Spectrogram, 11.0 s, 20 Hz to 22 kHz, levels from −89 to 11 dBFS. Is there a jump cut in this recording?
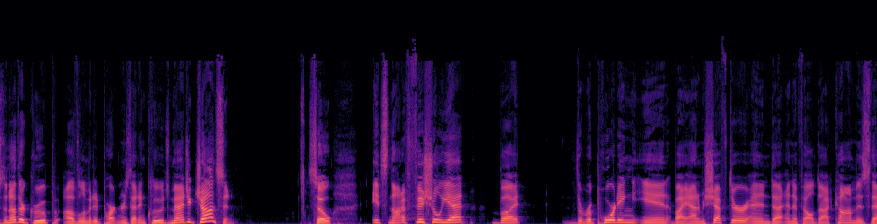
no; 0 cuts

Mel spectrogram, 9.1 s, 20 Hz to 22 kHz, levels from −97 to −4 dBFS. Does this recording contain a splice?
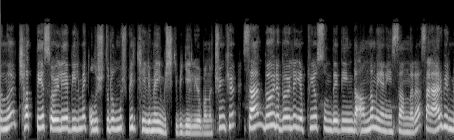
yes; 2 cuts; at 1.7 s, 4.8 s

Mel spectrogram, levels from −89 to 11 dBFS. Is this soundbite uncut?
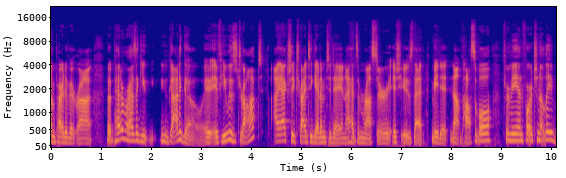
no; 2 cuts; at 4.3 s, 7.5 s

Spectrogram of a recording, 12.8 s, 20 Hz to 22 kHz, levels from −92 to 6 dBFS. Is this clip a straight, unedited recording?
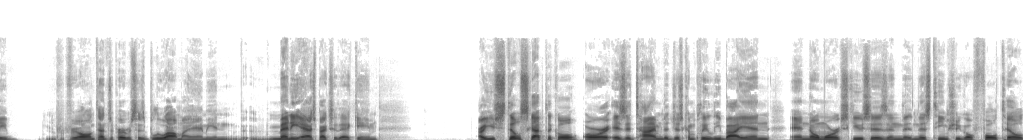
yes; 0 cuts

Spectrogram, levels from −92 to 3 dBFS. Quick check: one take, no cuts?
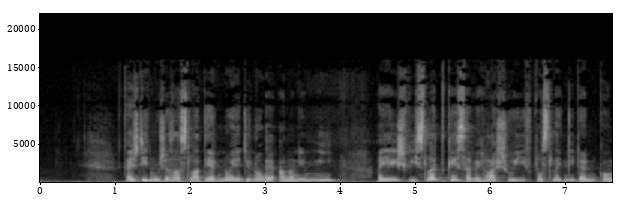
no; 2 cuts; at 1.5 s, 3.0 s

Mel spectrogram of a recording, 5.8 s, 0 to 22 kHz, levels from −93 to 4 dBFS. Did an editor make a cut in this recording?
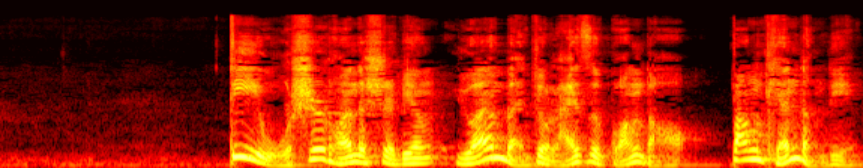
yes; 1 cut; at 4.9 s

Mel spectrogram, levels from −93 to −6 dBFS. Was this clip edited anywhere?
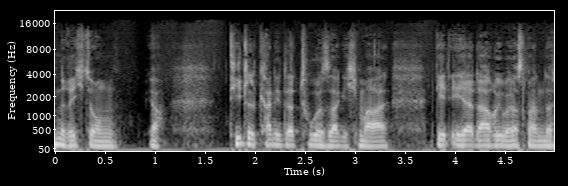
no; 0 cuts

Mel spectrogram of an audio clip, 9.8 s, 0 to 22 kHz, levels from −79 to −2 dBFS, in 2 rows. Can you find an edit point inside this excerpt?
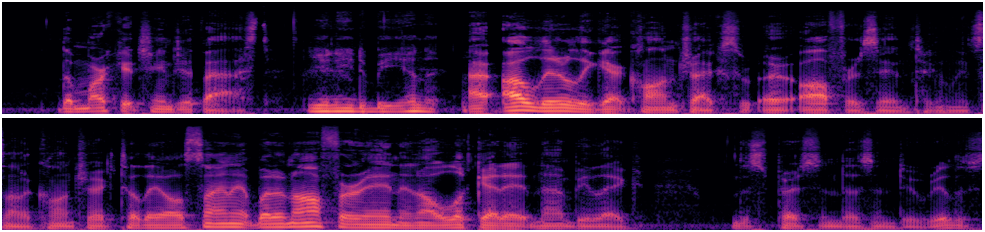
yes; 1 cut; at 0.9 s

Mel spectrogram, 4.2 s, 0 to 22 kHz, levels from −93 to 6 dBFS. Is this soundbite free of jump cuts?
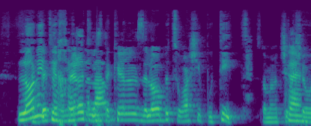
yes; 0 cuts

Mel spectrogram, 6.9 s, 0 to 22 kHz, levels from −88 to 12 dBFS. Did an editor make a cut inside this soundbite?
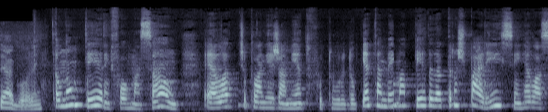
yes; 4 cuts; at 1.3 s, 3.0 s, 4.4 s, 4.9 s

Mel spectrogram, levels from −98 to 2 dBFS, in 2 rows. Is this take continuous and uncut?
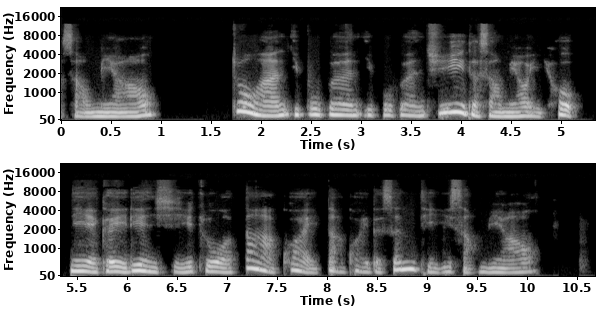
no; 1 cut; at 5.3 s

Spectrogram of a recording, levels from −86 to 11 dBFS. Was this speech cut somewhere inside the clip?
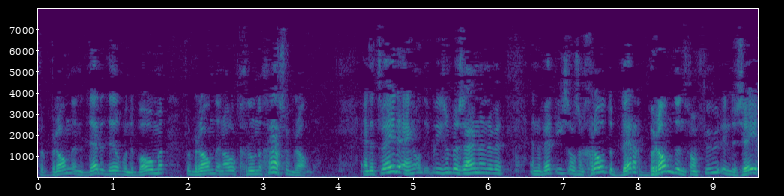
no; 0 cuts

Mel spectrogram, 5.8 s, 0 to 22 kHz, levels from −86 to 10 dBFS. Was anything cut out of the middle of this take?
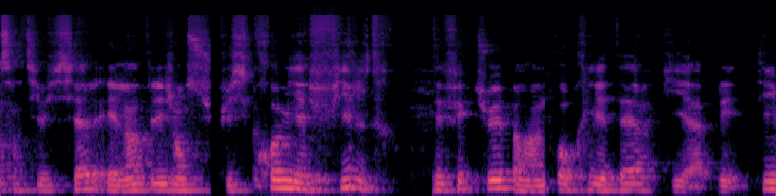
yes; 4 cuts; at 1.6 s, 1.9 s, 3.2 s, 4.1 s

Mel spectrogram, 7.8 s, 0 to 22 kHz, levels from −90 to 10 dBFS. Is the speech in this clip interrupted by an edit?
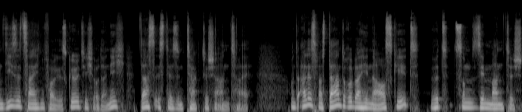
no; 0 cuts

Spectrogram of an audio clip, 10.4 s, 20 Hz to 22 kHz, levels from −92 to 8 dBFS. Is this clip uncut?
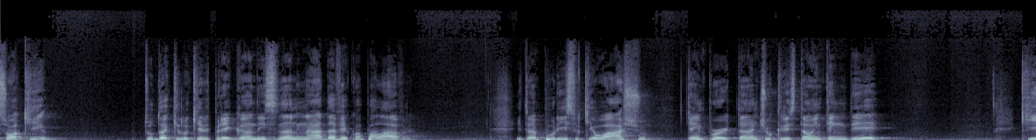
no; 2 cuts; at 2.1 s, 3.0 s

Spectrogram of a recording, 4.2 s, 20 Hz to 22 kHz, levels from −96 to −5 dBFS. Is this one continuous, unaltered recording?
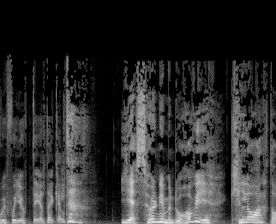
yes; 0 cuts

